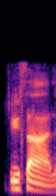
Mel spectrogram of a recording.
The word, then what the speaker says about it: Jusant: So okay, so Jusant is the pronunciation. Jusant, yeah.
